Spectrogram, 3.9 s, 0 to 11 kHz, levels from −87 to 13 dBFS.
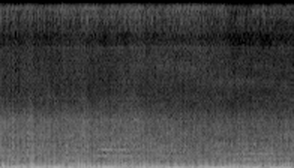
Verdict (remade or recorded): remade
